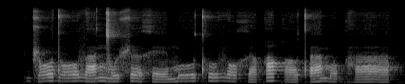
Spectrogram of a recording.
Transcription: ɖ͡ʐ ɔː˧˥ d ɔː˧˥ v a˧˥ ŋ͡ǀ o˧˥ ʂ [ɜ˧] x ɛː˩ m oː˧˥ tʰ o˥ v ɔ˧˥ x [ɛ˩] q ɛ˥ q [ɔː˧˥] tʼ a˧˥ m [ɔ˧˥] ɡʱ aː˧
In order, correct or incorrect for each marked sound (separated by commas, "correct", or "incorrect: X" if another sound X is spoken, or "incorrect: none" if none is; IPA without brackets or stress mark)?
correct, incorrect: ɜ˩, incorrect: ɔː˩, incorrect: ɔ˧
